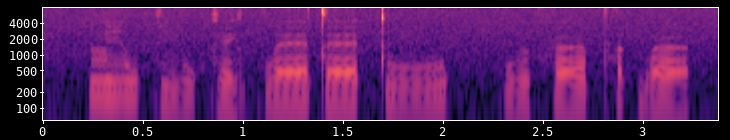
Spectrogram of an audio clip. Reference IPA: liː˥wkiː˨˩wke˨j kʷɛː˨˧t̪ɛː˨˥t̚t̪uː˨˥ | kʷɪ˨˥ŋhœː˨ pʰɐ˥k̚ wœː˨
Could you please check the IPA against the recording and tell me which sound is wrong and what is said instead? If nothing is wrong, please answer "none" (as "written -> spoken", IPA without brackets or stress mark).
none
